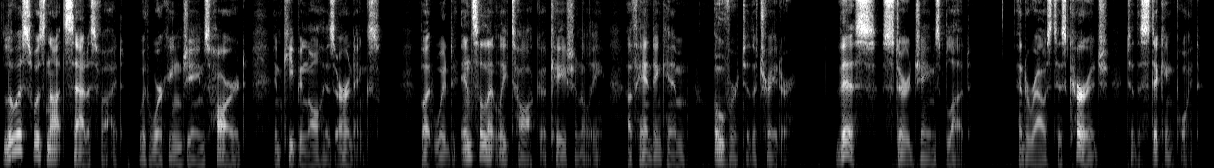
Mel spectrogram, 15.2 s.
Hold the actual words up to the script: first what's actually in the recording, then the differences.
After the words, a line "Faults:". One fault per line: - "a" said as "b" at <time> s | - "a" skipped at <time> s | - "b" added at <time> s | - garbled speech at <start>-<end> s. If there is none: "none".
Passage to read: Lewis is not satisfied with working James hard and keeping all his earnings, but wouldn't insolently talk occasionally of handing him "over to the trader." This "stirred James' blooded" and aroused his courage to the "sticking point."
Lewis was not satisfied with working James hard and keeping all his earnings, but would insolently talk occasionally of handing him "over to the trader." This "stirred James' blood" and aroused his courage to the "sticking point."
Faults:
- "is" said as "was" at 0.4 s
- "wouldn't" said as "would" at 5.4 s
- "blooded" said as "blood" at 11.7 s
